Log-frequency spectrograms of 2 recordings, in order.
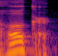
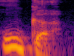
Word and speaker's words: hookah: Every time I see that, I be like, I have to be careful about how I pronounce it because I don't want nobody to think I'm saying hooker. Because then they'd be like, we got hookah bars here. Like, no, hookah.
